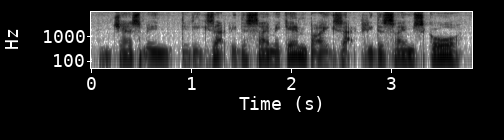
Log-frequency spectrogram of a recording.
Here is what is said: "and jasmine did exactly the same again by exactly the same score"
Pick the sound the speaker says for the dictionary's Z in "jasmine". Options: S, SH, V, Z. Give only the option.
Z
